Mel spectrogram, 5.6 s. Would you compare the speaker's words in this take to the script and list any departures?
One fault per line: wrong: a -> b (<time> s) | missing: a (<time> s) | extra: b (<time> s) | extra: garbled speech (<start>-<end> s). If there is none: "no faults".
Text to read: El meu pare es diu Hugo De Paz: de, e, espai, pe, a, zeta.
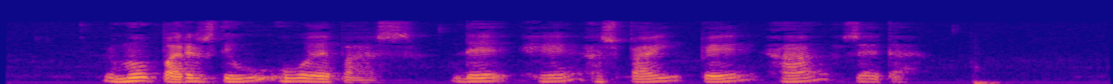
no faults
